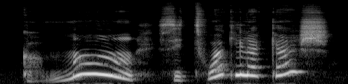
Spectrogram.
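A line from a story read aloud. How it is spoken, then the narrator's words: Exclaiming. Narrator (French): s'écria Mahoudeau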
